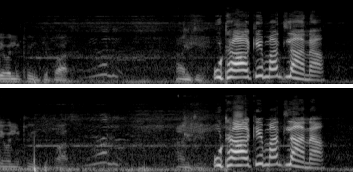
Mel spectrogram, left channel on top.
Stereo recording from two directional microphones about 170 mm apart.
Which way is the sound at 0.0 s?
90° left.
